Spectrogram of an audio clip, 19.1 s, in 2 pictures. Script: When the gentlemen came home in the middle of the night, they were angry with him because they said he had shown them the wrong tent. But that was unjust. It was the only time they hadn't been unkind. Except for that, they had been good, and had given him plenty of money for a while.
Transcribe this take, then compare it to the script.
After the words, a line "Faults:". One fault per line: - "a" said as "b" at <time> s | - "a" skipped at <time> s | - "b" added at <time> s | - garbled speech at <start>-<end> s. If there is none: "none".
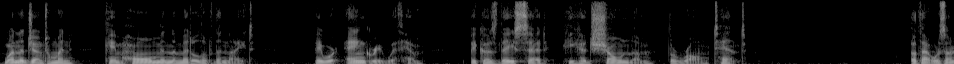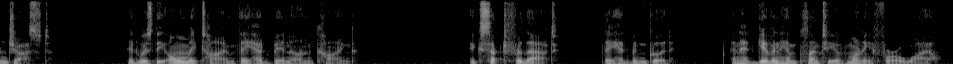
When the gentlemen came home in the middle of the night, they were angry with him because they said he had shown them the wrong tent. But that was unjust. It was the only time they had been unkind. Except for that, they had been good, and had given him plenty of money for a while.
Faults:
- "hadn't" said as "had" at 12.1 s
